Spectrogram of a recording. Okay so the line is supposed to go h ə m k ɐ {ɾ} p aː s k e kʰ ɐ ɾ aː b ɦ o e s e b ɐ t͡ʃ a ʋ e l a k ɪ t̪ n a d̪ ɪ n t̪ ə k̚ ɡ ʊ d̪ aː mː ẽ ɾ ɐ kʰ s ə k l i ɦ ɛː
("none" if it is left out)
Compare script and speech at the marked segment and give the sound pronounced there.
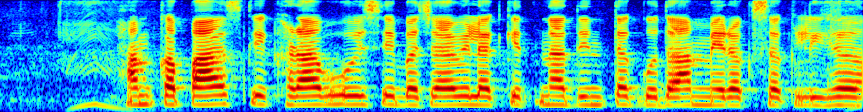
none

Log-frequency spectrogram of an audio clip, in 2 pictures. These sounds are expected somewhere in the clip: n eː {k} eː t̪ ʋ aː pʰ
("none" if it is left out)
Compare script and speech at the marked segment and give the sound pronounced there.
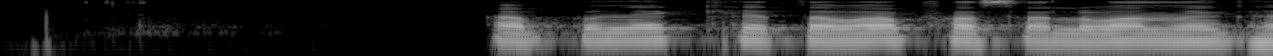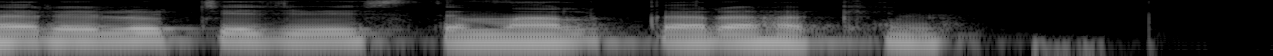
kʰ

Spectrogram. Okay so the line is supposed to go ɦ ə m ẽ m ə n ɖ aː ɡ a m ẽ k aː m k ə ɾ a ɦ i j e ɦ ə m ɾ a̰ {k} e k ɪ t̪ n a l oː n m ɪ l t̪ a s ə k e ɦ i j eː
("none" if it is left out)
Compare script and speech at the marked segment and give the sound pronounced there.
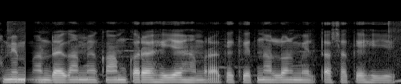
k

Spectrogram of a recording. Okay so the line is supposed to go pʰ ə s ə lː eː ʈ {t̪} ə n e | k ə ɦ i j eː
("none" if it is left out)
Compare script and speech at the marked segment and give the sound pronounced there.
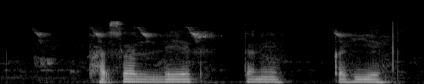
t̪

